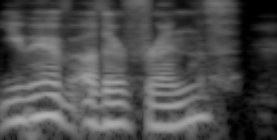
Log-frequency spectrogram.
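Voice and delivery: quiet, hushed whispering. A character quietly asks Winter a question: whispering. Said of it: "I'll just whisper to Winter".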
